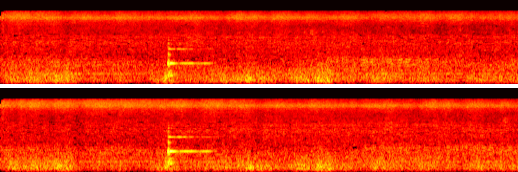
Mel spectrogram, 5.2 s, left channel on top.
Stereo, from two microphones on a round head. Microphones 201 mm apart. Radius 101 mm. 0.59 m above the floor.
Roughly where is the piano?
Centre.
